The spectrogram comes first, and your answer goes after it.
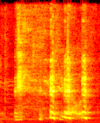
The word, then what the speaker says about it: Puyallup: Puyallup, yeah. I was like Puyallup, sorry. It's like pew like a church pew, and it rhymes with Gallup. Puyallup.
